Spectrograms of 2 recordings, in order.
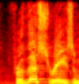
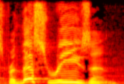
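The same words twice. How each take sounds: First: Said in the usual way. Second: For this reason drawn out slowly with the weight on this; slow, stressed reading. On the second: Shown as a demonstration. Preacher reading the verse to his congregation, slow and stressed. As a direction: read "For this reason" slowly, leaning on this. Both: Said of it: "Look what it says".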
